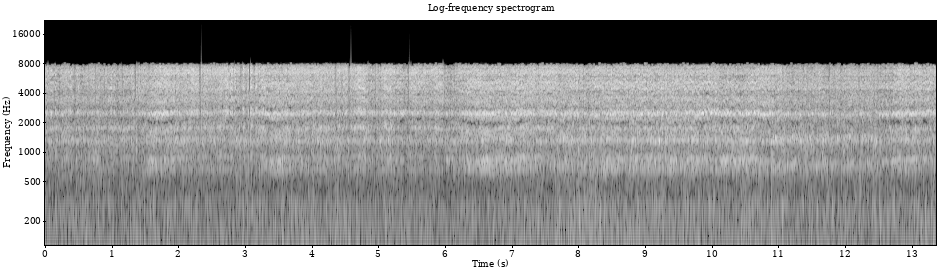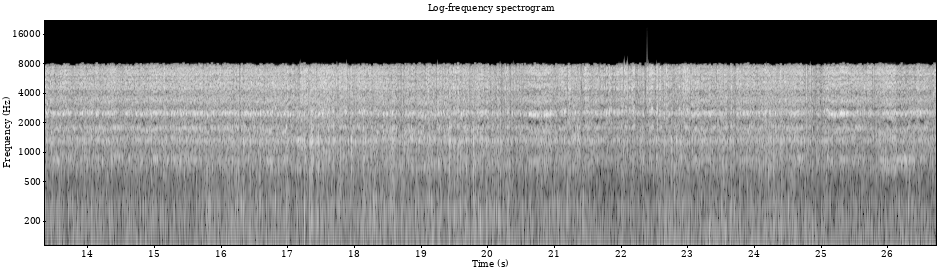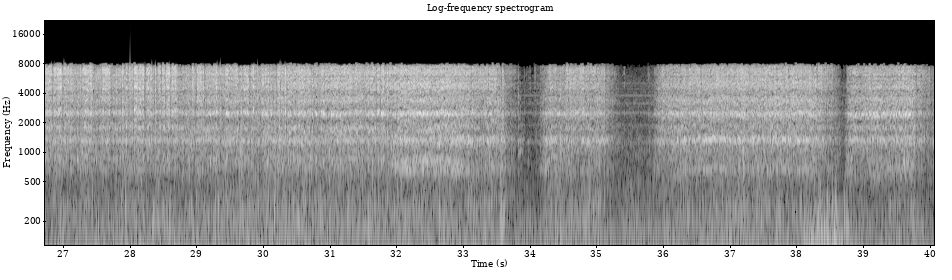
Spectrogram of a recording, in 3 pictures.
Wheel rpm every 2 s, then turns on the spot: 220, 230, 230, 220, 210, 200, 210, 230, 240, 240, 230, 230, 230, 230, 230, 230, 180, 70, 120, 120.
none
